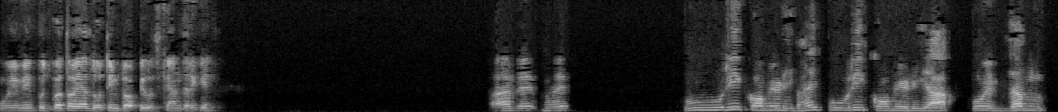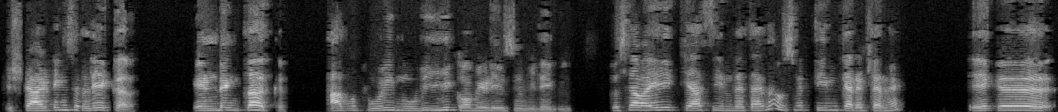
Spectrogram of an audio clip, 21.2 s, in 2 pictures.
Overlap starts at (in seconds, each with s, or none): none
